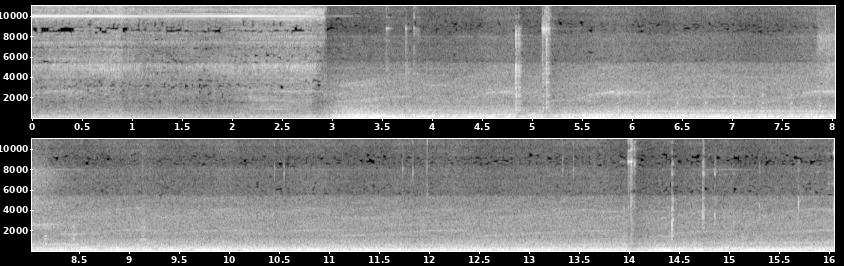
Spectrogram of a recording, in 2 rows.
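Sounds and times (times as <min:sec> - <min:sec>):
laser welder high whine: 0:00.0 - 0:03.0
low rough machine noise: 0:00.0 - 0:16.0.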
